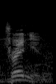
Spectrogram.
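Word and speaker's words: Trenin: the pronunciation is now Trennian. Yeah, it's one of those situations where the player says their name, and that's, you definitely hear the yin, the extra little syllable in it.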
